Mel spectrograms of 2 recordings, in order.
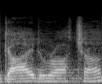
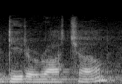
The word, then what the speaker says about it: Guy de Rothschild: And this is, you can pronounce his name Guy de Rothschild or Guy de Rothschild, if you want a more French pronunciation, Guido.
